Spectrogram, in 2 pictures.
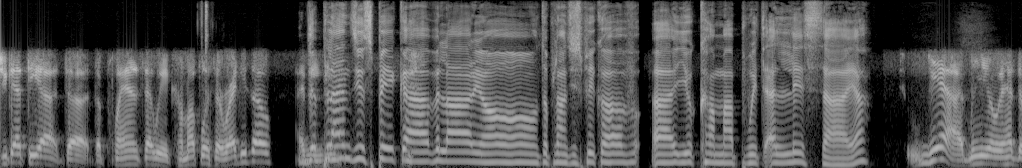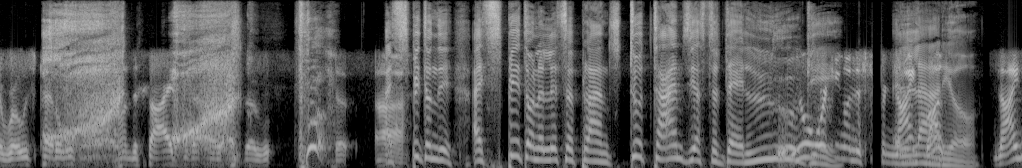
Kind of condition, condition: link, phone line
